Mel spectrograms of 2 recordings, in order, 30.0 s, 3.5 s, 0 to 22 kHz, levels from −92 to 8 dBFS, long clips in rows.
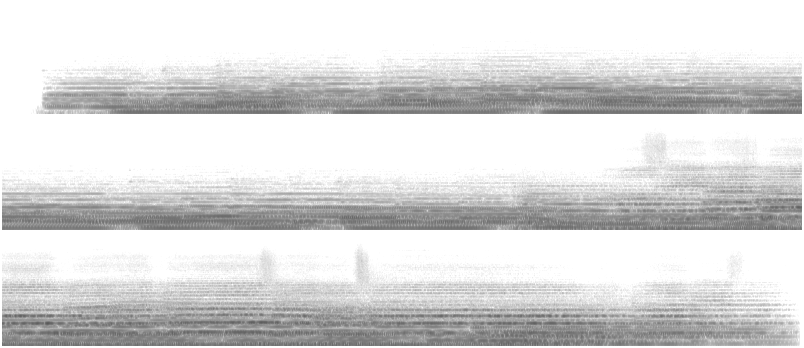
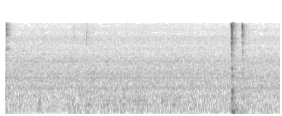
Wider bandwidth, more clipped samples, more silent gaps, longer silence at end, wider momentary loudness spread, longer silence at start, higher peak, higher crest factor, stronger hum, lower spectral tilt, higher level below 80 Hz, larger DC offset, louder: about the same, 11.5 kHz vs 11.5 kHz; neither; neither; about the same, 0.1 s vs 0 s; second, 8 LU vs 19 LU; first, 0.5 s vs 0.05 s; second, -22 dBFS vs -12 dBFS; second, 16 dB vs 34 dB; neither; first, -8.5 dB/octave vs 0 dB/octave; first, -44 dBFS vs -64 dBFS; neither; second, -38 LUFS vs -35 LUFS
